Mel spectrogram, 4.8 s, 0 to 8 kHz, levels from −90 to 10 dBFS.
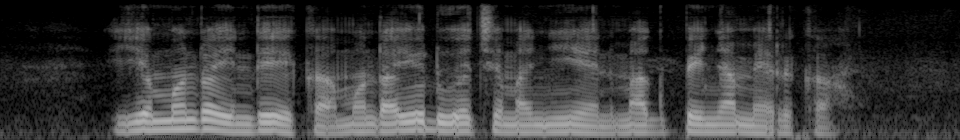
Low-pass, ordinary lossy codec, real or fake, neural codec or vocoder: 7.2 kHz; none; fake; vocoder, 44.1 kHz, 128 mel bands every 256 samples, BigVGAN v2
